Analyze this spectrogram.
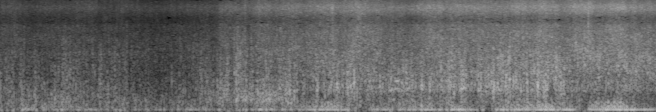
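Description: Motorboat running at speed: water rushing and spraying along the hull and wind buffeting the microphone, over a low engine drone.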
